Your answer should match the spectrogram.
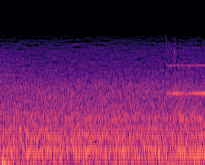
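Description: Steady background hiss and rumble between phrases of amplified preaching, with a faint high steady tone coming in near the end.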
